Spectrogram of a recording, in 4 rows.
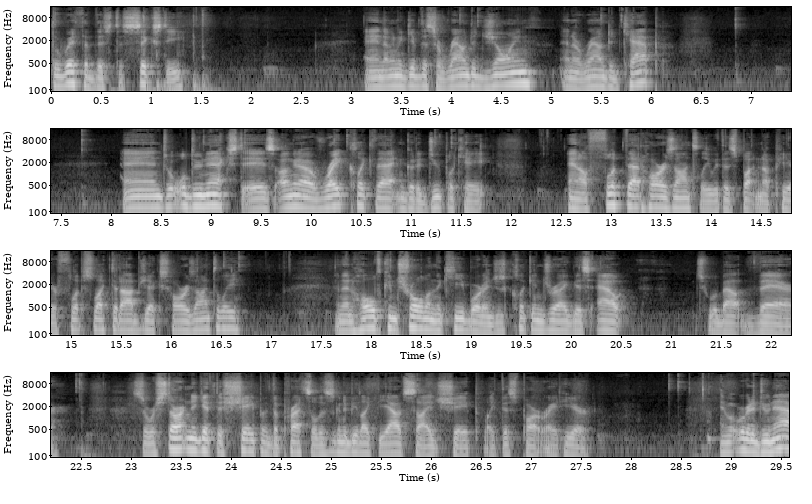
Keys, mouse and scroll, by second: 0.7-1.7 typing, 4.2 click, 5.6 click, 7.0 middle click, 7.4 click, 9.0 click, 10.4 click, 11.4 click, 16.6 click, 18.8-22.8 drag, 25.8 click, 28.4 click, 29.4-29.5 drag.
